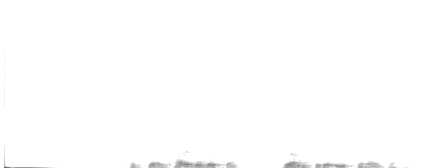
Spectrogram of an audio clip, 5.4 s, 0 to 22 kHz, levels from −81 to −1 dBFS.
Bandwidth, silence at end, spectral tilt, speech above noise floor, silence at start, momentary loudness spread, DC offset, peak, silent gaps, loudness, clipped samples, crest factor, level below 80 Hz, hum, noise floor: 16.5 kHz; 0.4 s; -8 dB/octave; 29 dB; 0.05 s; 14 LU; under 0.1%; -28 dBFS; none; -54 LUFS; under 0.1%; 22 dB; -60 dBFS; none; -82 dBFS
